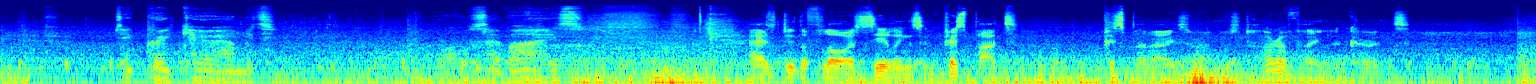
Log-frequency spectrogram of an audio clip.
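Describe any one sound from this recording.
A middle-aged man speaks calmly and closely.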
